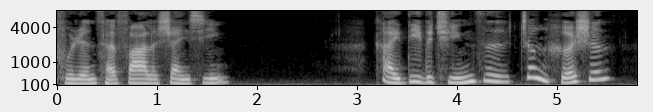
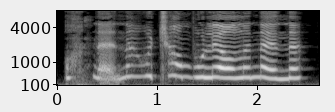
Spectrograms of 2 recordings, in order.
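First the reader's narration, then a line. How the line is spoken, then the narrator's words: Crying. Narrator (Chinese): 她哭着对海奶奶说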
